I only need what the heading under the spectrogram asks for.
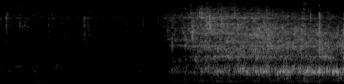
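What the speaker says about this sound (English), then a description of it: "So I'm just going to add a touch of water." Water hits a hot pan of browned onions halfway through, breaking from quiet into a loud, steady sizzling hiss that holds to the end.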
